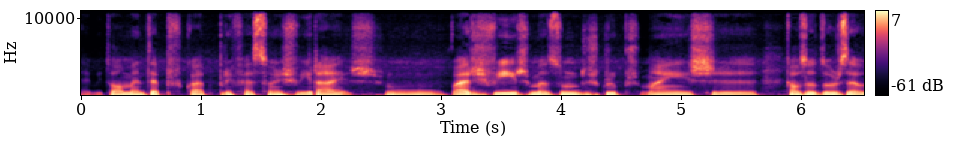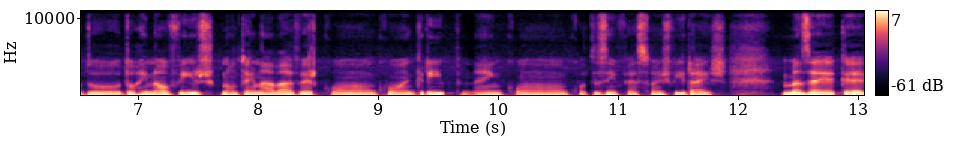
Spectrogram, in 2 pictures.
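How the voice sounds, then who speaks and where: A young woman doctor with a European Portuguese accent, explaining health matters in a measured way with small hesitations. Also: sits low, level tone, darkish tone. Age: young adult. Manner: measured, with hesitations and repeated words. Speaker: doctor guest. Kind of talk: explanatory interview answers.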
